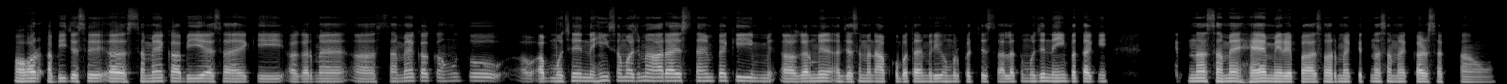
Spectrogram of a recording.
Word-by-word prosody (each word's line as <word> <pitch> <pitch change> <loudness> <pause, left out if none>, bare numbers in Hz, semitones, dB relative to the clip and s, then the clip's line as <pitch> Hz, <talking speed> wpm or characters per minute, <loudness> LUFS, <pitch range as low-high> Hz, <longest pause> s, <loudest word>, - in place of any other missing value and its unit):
और 145 +1 +5
अभी 145 - 0
जैसे 150 0 +1
अ, 140 -1 +5
समय 140 +3 -2
का 145 -1 +4
भी 140 +1 -2
ऐसा 140 0 0
है 135 +1 +1
कि 135 0 -8 0.3
अगर 135 +1 -2
मैं 135 0 -2
अ, 135 -2 -4
समय 145 +6 -4
का 170 +1 -1
कहूँ 165 0 -10
तो 175 -1 -4 0.4
अ - - -8
अब 140 - -5
मुझे 150 +4 -1
नहीं 160 +3 -2
समझ 170 -1 -2
में 175 +1 -2
आ 165 0 +4
रहा 170 0 +4
है 170 - +4
इस 170 0 -6
टाइम 165 0 -2
पे 175 +1 0
कि 170 -1 -1
म 150 -1 -6 0.2
अगर 145 +2 +2
मैं 155 0 +2
अ, 140 - -2
जैसे 135 +2 -1
मैंने 140 -1 0
आपको 135 0 -1
बताया, 135 0 +2
मेरी 140 +1 -1
उम्र 140 0 -2
25 135 0 -4
साल 135 - -1
है, 140 - +2
तो 145 - -12
मुझे 145 +2 0
नहीं 150 -1 0
पता 145 -1 +2
कि 145 +1 -7 0.7
कितना 150 +1 +3
समय 145 0 +3
है 135 +2 +8
मेरे 135 -1 +4
पास 130 0 +2
और 135 0 +3
मैं 135 0 +1
कितना 140 -1 -2
समय 140 0 -1
कर 135 -1 +4
सकता 125 -1 -6
हूँ 115 0 -8
145 Hz, 240 wpm, -23 LUFS, 135-155 Hz, 0.7 s, है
